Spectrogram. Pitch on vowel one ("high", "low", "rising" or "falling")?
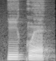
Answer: high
